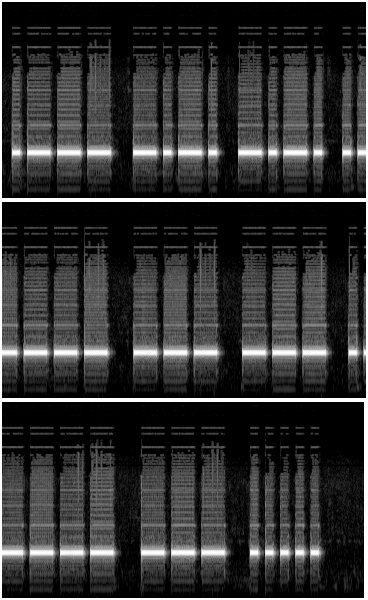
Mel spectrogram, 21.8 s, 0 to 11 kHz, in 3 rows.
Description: Morse code, heard as a keyed tone, about 8 wpm, 660 Hz. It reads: JCC 1OO1O5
